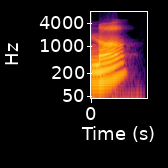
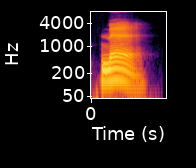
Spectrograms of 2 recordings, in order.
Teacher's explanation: maka praktekkanlah vokal A-nya dibaca tipis.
